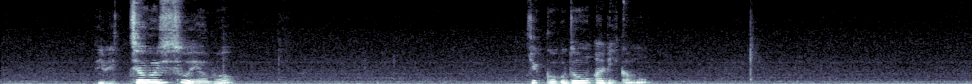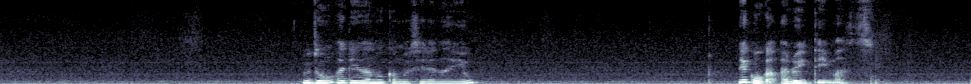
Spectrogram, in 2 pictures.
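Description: A young woman speaks softly in short bursts, close to the microphone.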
